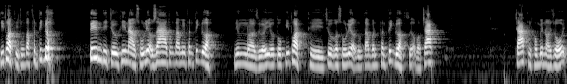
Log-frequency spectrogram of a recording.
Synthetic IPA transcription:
ki˨˦t̪ʰwə˨˩t̚t̪i˨˩t͡ɕʊ˨˦ŋ͡mt̪aː˧fə˧nt̪k̚ɗɨ˨˩ə˩k̚ | t̪i˧nt̪ʰi˨˩t̪ɨ˨˩xi˧naː˨˩wso˨˦lḭ˧˨əwzaː˧t͡ɕʊ˨˦ŋ͡mt̪aː˧mə˨˧˦fə˧nt̪k̟̚ɗɨ˨˩ək̚ | ɲɨ˧ŋmaː˨˩zɨ˨˦əjʔi˨˦əwt̪o˨˦ki˨˦t̪ʰwə˨˩t̚t̪ʰi˨˩t͡ɕɨ˧əkɔ˨˦so˨˦lḭ˧˨əwt͡ɕʊ˨˦ŋ͡mt̪aː˧və̰˧˥nfə˧nt̪i̟˦˥ɗɨ˨˩ək̚zɨ̰˧˨əvaː˨˩wt͡ɕaː˦˥t̚ | t͡ɕaː˦˥t̚t̪ʰi˨˩xə˧ŋ͡mi˦˥t̚nɔ˨˦jzo˨˦j

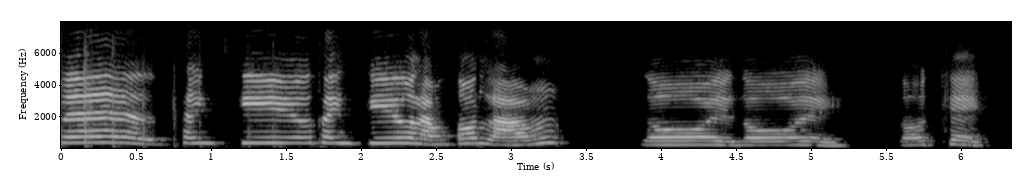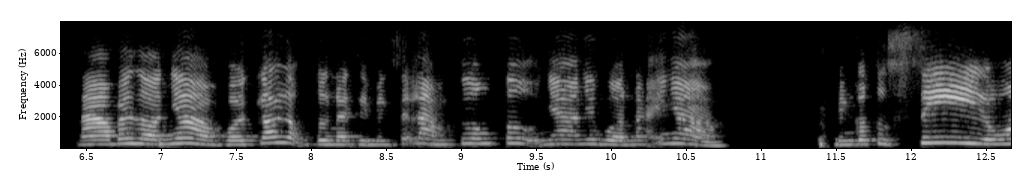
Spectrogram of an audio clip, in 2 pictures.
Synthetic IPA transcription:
e˧t̪ʰa˧jŋ̟ki˧wt̪ʰa˧jŋ̟ki˧əwlaː˨˩mt̪o˦˥t̚la˨˦m | zo˨˩jzo˨˩j | zo˨˩˧ke˧˩ | naː˨˩wɓə˧jzəː˨˩ɲaː˧˩vəː˨˦jka˨˦˥t̚lə̰˧˨wŋ͡mt̪ɨ˨˩na˨˩jt̪ʰi˨˩mï˨˩ŋ̟sɛ̰˧˥laː˨˩mt̪ɨ˧əŋt̪ɨ̰˧˨ɲaː˧ɲɨ˧vɨ˨˩əna̰˧˥jɲaː˧˩ | mï˨˩ŋ̟kɔ˨˦t̪ɨ˨˩si˧ɗʊ˨˦ŋ͡m

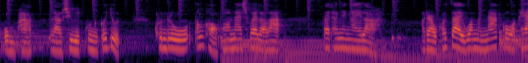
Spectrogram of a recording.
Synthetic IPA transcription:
ʔu˨˩mpʰa˦˥k̚lɛː˦˥wt͡ɕʰiː˧wi˦t̪̚kʰu˧nkɔː˥˩ju˨˩t̪̚ | kʰu˧nɾuː˦˥t̪ɔ˥˩ŋkʰɔː˩˦pʰɔː˥˩mɛː˥˩t͡ɕʰu˥˩əjlɛː˦˥wla˨˩ʔt̪aː˧˩t̪ʰa˧mja˧ŋːa˧jla˨˩ɾa˧wkʰa˥˩wt͡ɕa˧jwaː˥˩ma˧nːaː˥˩klu˧ɐkʰɛː˥˩

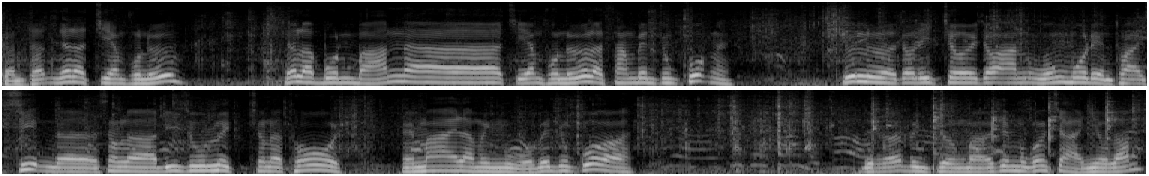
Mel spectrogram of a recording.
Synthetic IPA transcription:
kə˧˩nt̪ʰə̰˧˨nɲə˦˥laː˨˩t͡ɕi˨˧˩ʔɛ˧mfṵ˧˨nɨ̰˧˥ | ɲə˦˥t̚laː˨˩ɓu˧˩ənɓaː˨˦nː˧t͡ɕi˨˩ʔɛ˧mfu˧˩nɨ̰˧˥laː˨˩saː˧ŋɓe˧nt͡ɕʊ˧ŋ͡mku˦˥ək̚na˨˩j | kɨ˨˦lɨ˨˩ət͡ɕɔ˧ɗi˧t͡ɕəː˧jt͡ɕɔ˧ʔa˧nʔu˨˦əŋmu˧əɗḭ˧˨ənt̪ʰwa̰ː˧˨jsḭ˧˨n˨˩sa˧wŋ͡mlaː˨˩ɗi˧zu˧li˨˩k̟̚sa˧wlaː˨˩t̪ʰo˧j | ŋa˨˩jmaː˧jlaː˨˩mï˨˩ŋ̟ŋu˧˩ʔəː˧˩ɓe˧nt͡ɕʊ˧ŋ͡mku˦˥ək̚o˧˨˩j | ɗe˧˩ɗɔ̰ː˨˦˥ɓï˨˩ŋ̟t̪ʰɨ˨˩əŋmaː˨˩˨t̪i˧nmu˨˩kɔ˧nt͡ɕaː˧˩jɲi˨˩əwla˨˦m

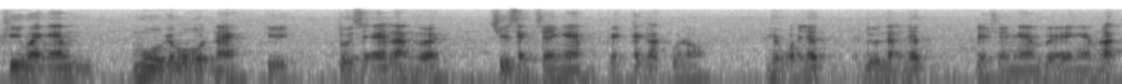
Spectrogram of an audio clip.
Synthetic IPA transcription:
xi˧maː˨˩ʔa˧ŋ̟ʔɛ˧m | mu˧əkaː˨˦jɓo̰˧˩ho˨˩t̚na˨˩jt̪ʰi˨˩ | t̪o˧jsɛ̰˧˥laː˨˩ŋɨ˨˩əjt͡ɕi˧əsɛ˧˩t͡ɕɔ˧ʔa˧jŋ̟ʔɛ˧mkaː˨˦jkk̟̚lʰa˦˥kːu˧˩ənɔ˨˦ | hḭ˧˨əwkwaː˧˩ɲə˦˥t̚ | ɗɨ˧ənza̰ː˧˨nɲə˦˥t̚ | ɗe˧˩t͡ɕɔ˧ʔa˧jŋ̟ʔɛ˧mve˨˩ʔa˧jŋ̟ʔɛ˧mla˦˥k̚

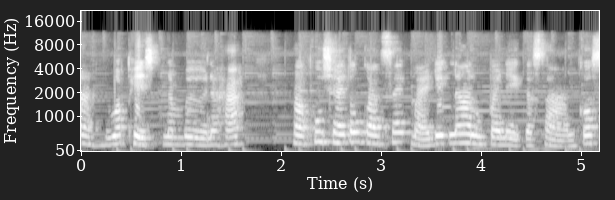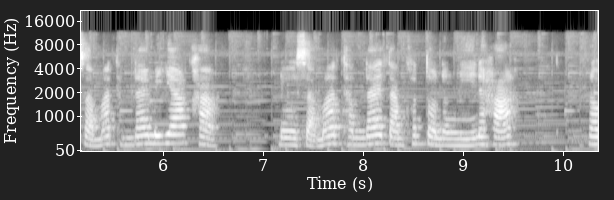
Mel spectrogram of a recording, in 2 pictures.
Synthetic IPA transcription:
ɾɯː˩˦waː˥˩pʰe˦˥s̚na˧mbɤː˧na˦˥kʰa˦˥ʔ | haː˧˨˩k̚pʰuː˥˩t͡ɕʰa˦˥jt̪ɔ˥˩ŋkaː˧nsɛː˥˩k̚maː˨˩˦jdie˥˩k̚naː˥˩lo˧ŋpa˧jna˧jʔeː˨˩ka˧saː˩˦nkɔː˥˩saː˩˦maː˥˩t̪ʰa˧mdaː˥˩jma˥˩jːaː˥˩kʰːa˧˩doː˧jsaː˩˦maː˥˩t̪ʰːa˧mdaː˥˩jt̪aː˧mkʰa˥˩nt̪ɔː˧nda˧ŋniː˦˥na˦˥kʰa˦˥ | ɾa˧

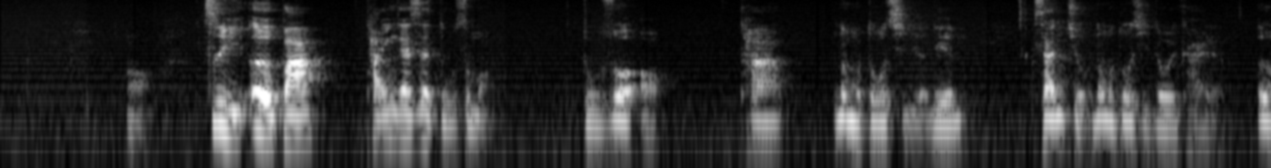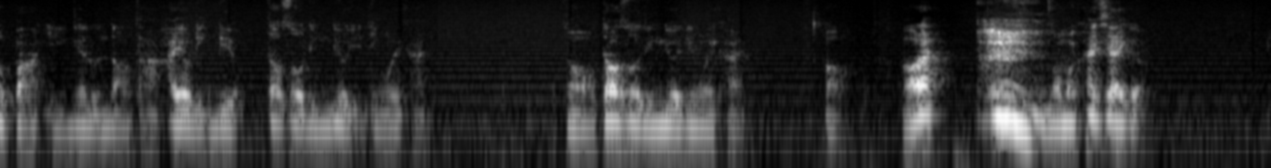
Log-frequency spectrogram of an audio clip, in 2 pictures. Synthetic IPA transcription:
hɔ̰˨˩ | t͡sɹ̩˥˩y˧˦ʔə˥˩pa˦˥ | t̪ʰa˦i˥ŋka˥ɪʂɨ˥˧˩t͡sa˥˩ɪt̪u˨˧˦sʂə˨˦nmə̰˨˩ | t̪u˨˦swɔ˦˥ʔɔ̰˨˩ | t̪ʰa˦ | na˥˩mə˨˩t̪wɔ˥t͡ɕʰḭ˨˦lə̰˨ljɛ˨˦n | sa˦nt͡ɕjo˨˩ʊna˥˩mə˨t̪wɔ˥t͡ɕʰi˨t̪o˥˦ʊxwe˥˩kʰa˦ɪlə̰˨ | ə˥˩pa˦jɛ̰˨˩i˦ŋka˥ɪlwə˧˦nt̪ɑ˥˩ʊt̪ʰa˦xa˧˥ɪjo˨˩ʊli˧˦ŋljo˥˨ʊt̪ɑ˥˩ʊsɯ˧˦˥o˥˩li˧˥˦ŋljo˥˨ʊjɛ̰˨˩ḭ˨t̪i˧ŋwe˥˩ɪkʰa˦ɪ | ɔ˨t̪ɑ˥˩ʊs̩˧˥o˥˩li˧˥ŋljʊi˨t̪i˧ŋxwe˥˩kʰa˦˥ɪ | hɔ˨˩ | ha˨˩ʊla˨˦ | wɔ˨˩mə˨˦nkʰa˥˧n˧ɕja˥˧i˧˥ɡə̰˨˩

